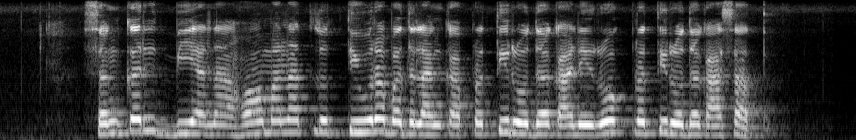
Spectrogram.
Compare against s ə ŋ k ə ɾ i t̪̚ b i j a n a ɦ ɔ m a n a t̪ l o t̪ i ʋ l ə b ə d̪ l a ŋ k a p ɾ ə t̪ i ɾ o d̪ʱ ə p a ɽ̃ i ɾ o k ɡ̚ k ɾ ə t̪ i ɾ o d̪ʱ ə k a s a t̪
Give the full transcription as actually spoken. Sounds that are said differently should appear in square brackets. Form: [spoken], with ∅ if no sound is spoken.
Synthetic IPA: s ə ŋ k ə ɾ i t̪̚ b i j a n a ɦ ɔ m a n a t̪ l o t̪ i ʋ [ɾ] ə b ə d̪ l a ŋ k a p ɾ ə t̪ i ɾ o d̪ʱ ə [k] a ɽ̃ i ɾ o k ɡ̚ [p] ɾ ə t̪ i ɾ o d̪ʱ ə k a s a t̪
